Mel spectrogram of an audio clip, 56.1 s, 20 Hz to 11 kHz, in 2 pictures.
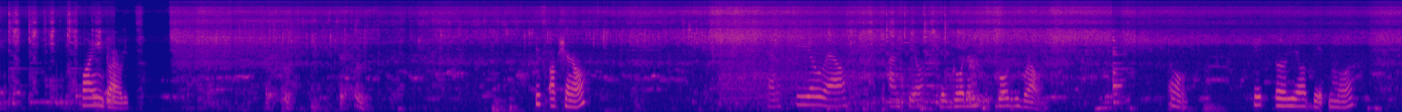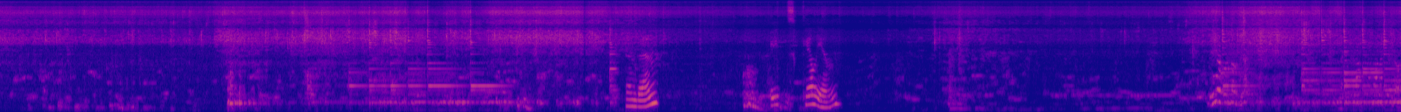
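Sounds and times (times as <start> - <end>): spatula scraping a wok: 0.0 - 2.4, 14.2 - 22.7, 32.6 - 40.6, 52.3 - 56.0
onion and garlic sizzling in oil: 0.0 - 56.0.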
